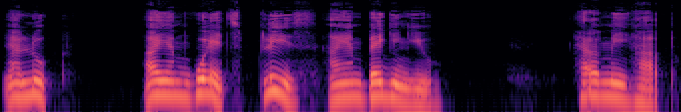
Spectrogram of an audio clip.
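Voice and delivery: high, urgent begging voice; pleading. A narrator's reading. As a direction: plead for help, pitched well up.

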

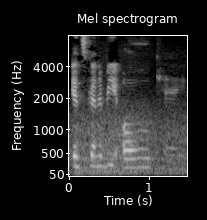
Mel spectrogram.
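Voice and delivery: gentle, quiet hushing; a tender, hushed hug in words; soft reassurance. Retold or imitated. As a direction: comfort a child softly. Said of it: "God comes along and wraps me up".

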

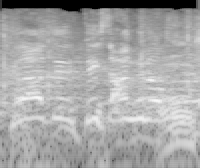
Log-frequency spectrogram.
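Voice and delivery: high, sudden exclamation; excited oh. Real, not acted. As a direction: react to a clean hit. Commentator reacts to a punch.

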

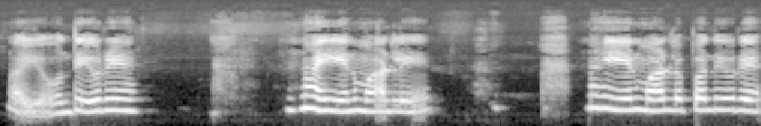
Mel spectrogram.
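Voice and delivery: sobbing, pleading with god; crying despair. Acted. Sister hearing she can never be a mother, weeping. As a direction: break down in tears, crying out to god.

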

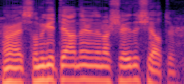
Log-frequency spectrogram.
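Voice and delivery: normal talking voice

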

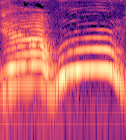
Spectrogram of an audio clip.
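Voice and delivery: replaying the cheer from dancing with Alice; reenacted whoop. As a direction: whoop it up like on a dance floor.

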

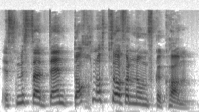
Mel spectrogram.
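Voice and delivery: loud, high-pitched called question; calling out. A narrator's reading. Prosser asking after Mister Dent, calling loudly. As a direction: project the question high across a distance. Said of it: "rief er".

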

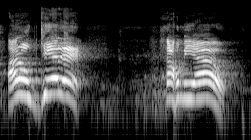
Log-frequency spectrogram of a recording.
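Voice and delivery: high-pitched comic pleading; hammed-up exasperated whine, dragging out the end; mock exasperation. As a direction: plead in bafflement with a demanding cat. Acting baffled owner pleading with cat.

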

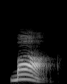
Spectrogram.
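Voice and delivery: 마 starting high, falling sharply, loud; fourth tone. Shown as a demonstration. Teacher models tone four for students, loud falling 마. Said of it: "한 번 더".

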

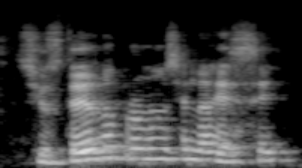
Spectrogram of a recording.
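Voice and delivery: usual speaking voice

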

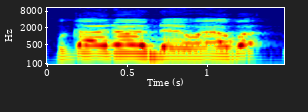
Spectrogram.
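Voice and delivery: high, loud call across distance. A narrator's reading. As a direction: holler it to someone out of sight. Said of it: "called the eldest".

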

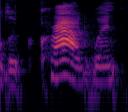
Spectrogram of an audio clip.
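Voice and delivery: plain reading voice

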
